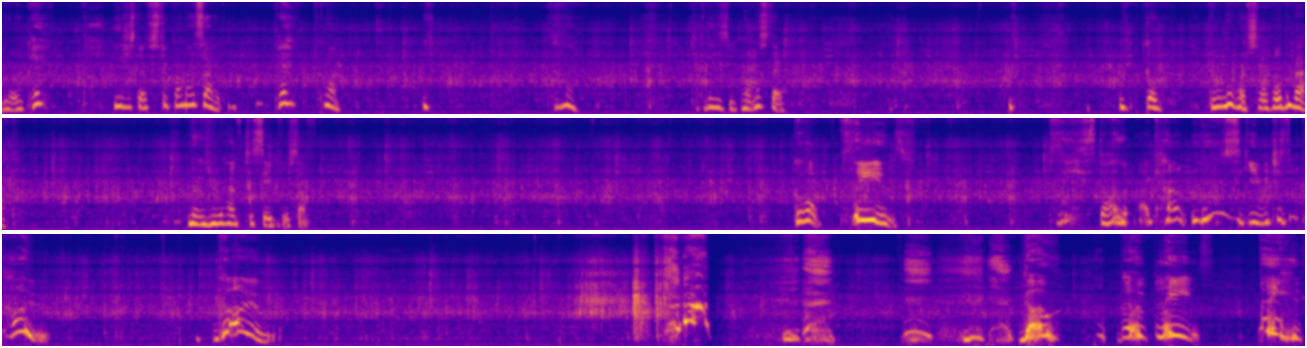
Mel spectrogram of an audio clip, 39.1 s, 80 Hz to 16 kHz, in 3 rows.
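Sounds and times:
woman gasping and crying out: 0:33.8 - 0:34.4.

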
